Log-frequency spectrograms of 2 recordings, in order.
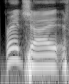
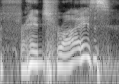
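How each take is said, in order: First: Franchise said properly as fran-chize; careful corrected franchise. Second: Franchise said like French fries, rising; fumbling franchise with a rising question; mispronounced franchise. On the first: Shown as a demonstration. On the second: Real, not acted. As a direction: trip over franchise so it comes out like French fries. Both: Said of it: "I almost said French fries".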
